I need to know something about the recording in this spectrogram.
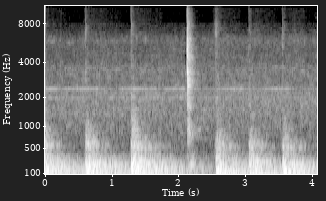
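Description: Floor tom batter head tapped with a drumstick about half a dozen times, each tap ringing out low and fading before the next. The taps go round the edge of the head to compare the pitch at each tension rod and find a loose lug that is causing a rattle.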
